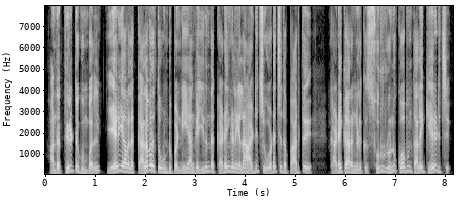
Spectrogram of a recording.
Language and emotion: Tamil, angry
